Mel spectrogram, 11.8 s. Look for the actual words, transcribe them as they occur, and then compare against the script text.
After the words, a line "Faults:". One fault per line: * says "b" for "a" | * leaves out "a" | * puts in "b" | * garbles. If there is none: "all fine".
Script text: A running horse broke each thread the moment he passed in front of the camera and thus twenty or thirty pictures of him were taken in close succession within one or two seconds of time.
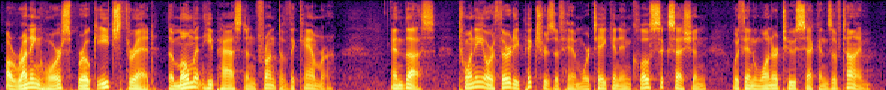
A running horse broke each thread the moment he passed in front of the camera and thus twenty or thirty pictures of him were taken in close succession within one or two seconds of time.
Faults:
all fine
